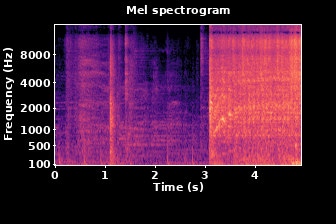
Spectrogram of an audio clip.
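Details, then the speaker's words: Holley EFI drag race car: starter turns engine over in a steady rhythm but never catches; low fuel pressure checked first, then laptop showed throttle position sensor reading not calibrated; crank no start from disconnected TPS. "tried to crank it it still didn't crank it's just like and so throw the computer on it put the laptop on it and went up here and i had the laptop on it earlier but i didn't pay attention and tps was saying knee cal"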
